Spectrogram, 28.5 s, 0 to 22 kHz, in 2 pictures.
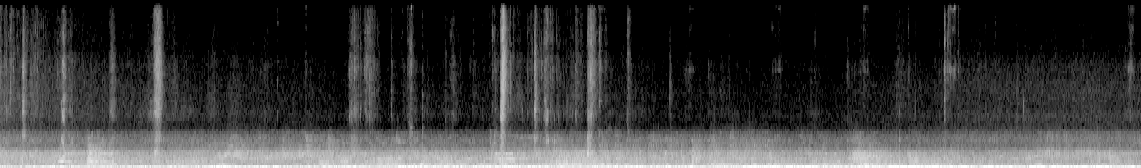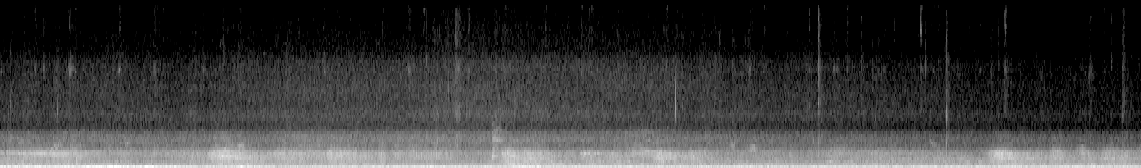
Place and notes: Yangpu District, Shanghai - in the road
walking in the Street, Suburbs, Traffic Sound, Beat sound construction site, Binaural recording, Zoom H6+ Soundman OKM II
25 November 2013, 10:23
